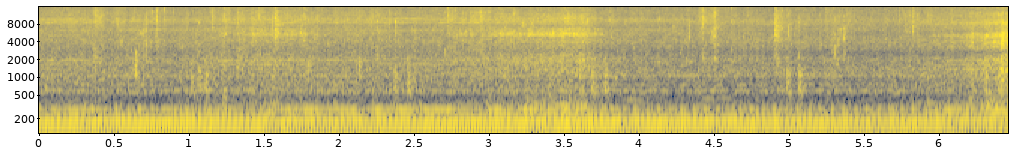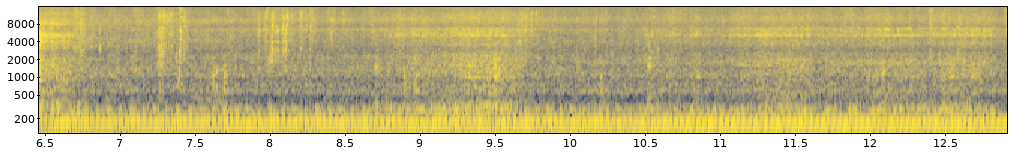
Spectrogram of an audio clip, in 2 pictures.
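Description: Car engine running steadily at an unchanging pitch, with a brief rush of noise about six and a half seconds in.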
